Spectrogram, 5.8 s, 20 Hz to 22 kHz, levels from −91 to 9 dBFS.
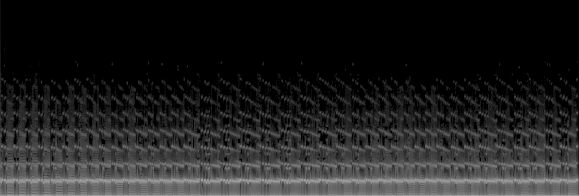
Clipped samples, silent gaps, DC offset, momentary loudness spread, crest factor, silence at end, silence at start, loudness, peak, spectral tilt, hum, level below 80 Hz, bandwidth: under 0.1%; none; under 0.1%; 0 LU; 8 dB; 0 s; 0 s; -29 LUFS; -18 dBFS; -4.5 dB/octave; none; -32 dBFS; 11.5 kHz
